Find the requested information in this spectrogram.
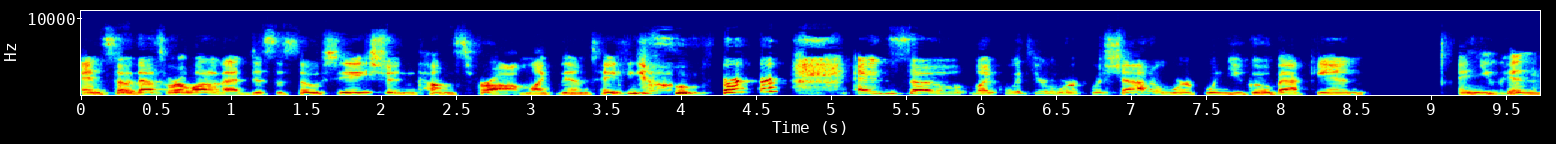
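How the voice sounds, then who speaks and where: At a moderate pace and medium pitch, a woman speaks with fairly even intonation in an ordinary speaking voice. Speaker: spiritual healer. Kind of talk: live-stream conversation. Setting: live video stream.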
